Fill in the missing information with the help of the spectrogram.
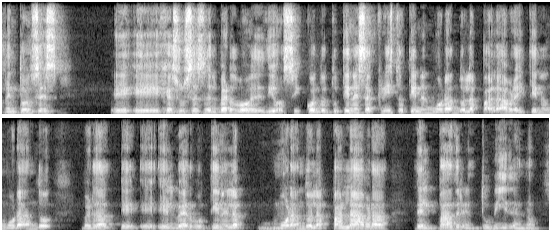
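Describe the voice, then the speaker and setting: A man teaching a Bible class, reading verses slowly and then explaining them with many hesitations and repeated tag questions. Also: on the high side, darkish tone.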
